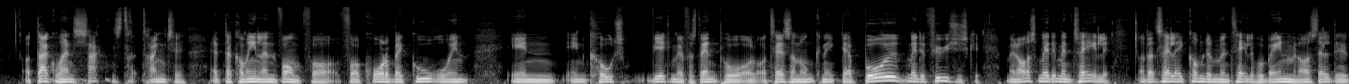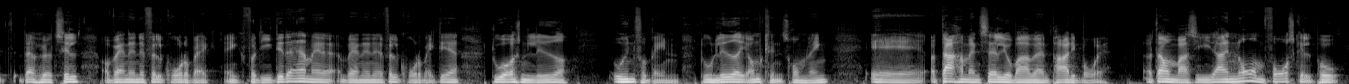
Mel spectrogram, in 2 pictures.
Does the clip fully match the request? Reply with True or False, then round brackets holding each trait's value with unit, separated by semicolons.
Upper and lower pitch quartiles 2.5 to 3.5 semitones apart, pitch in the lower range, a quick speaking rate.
True (2.8 semitones; 110 Hz; 250 wpm)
